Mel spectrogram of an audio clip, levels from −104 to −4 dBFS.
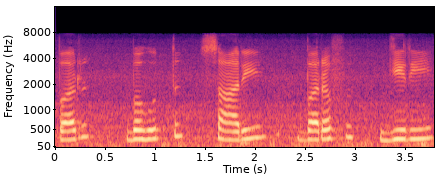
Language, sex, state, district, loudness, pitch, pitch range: Hindi, female, Haryana, Charkhi Dadri, -15 LUFS, 240 Hz, 225-265 Hz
